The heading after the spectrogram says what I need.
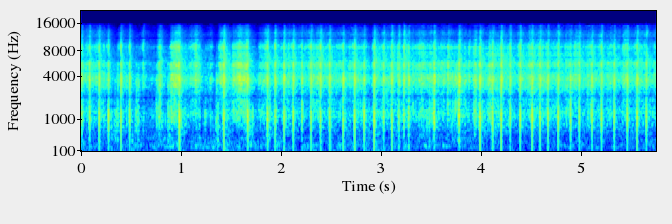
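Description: Fast, sharp crackling ticks in a steady frying rhythm, typical short-circuit MIG arc running at about 150 amps and 15 volts.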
